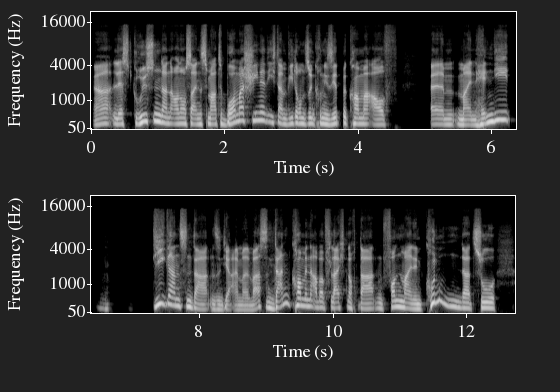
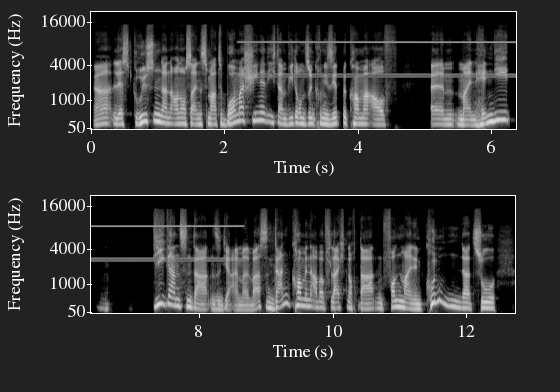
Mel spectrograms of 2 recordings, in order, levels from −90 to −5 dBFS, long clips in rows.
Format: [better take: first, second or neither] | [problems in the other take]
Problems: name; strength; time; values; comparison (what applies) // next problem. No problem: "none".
first | high-pitched whine; loud; from 2 to 8.5 s; 8.5 kHz, 7 dB below the speech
